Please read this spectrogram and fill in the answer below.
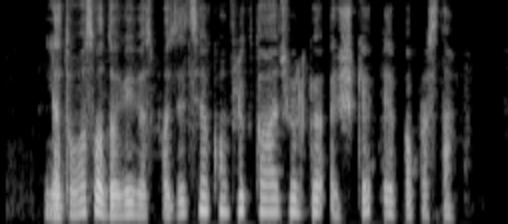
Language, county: Lithuanian, Panevėžys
